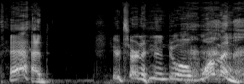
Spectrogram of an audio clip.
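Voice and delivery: high, loud comic disbelief; hammed-up incredulous outburst; mock exasperation. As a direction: blurt it out as an appalled son. Son's shocked reply to his dad.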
